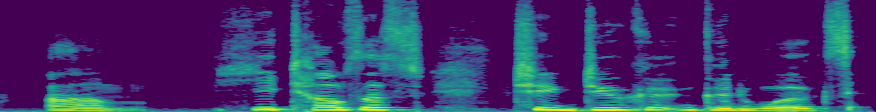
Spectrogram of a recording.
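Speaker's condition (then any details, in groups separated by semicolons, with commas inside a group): Cerebral palsy, mild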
